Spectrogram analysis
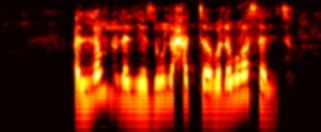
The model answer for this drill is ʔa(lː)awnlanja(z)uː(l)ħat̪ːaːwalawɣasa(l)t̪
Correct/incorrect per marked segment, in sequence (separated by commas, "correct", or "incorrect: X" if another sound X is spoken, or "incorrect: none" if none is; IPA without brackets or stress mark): correct, correct, correct, correct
